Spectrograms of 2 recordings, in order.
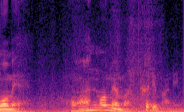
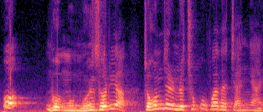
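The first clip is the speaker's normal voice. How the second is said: put-on startled old father; 9 semitones higher, 5 dB louder than usual. Startled father asking the son who just arrived why he comes again. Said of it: "깜짝 놀란 이삭이".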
